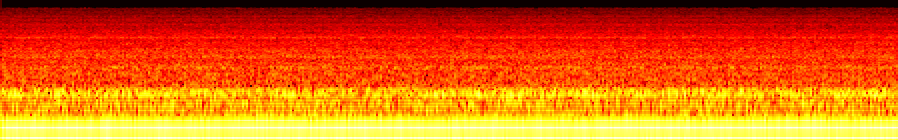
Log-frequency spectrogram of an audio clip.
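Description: Low, steady background hum with a faint even hiss, unchanging throughout: room tone with electrical or equipment hum.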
